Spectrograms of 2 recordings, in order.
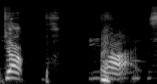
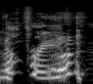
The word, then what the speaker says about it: Dumfries: wife that I used to call dump fries. Yeah. Moved to an area called Dumfries. Learn how to pronounce it.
